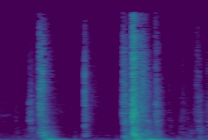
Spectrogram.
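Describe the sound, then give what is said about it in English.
The handle of a locked door to a doctor's room in his consulting rooms is rattled and pulled, two firm jiggling bursts with a short click between them, with no voices. “It's locked.”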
